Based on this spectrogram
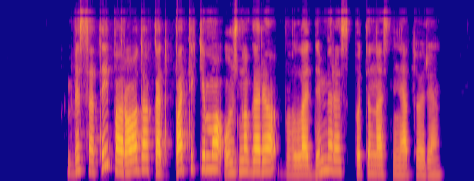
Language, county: Lithuanian, Kaunas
